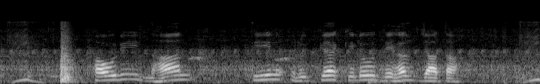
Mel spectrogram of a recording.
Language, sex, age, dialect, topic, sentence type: Bhojpuri, male, 18-24, Northern, agriculture, statement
